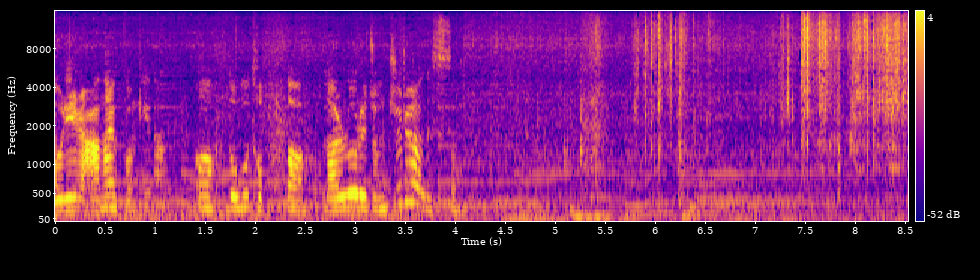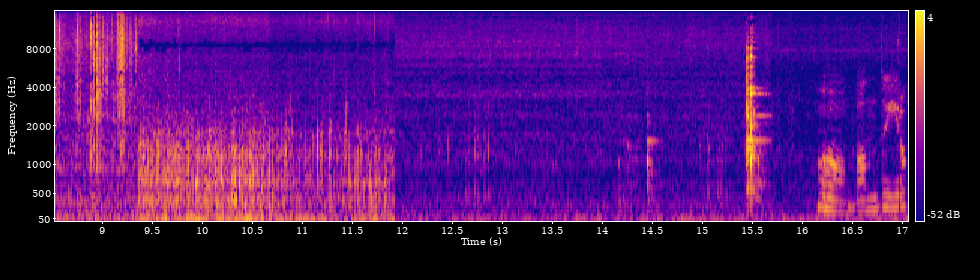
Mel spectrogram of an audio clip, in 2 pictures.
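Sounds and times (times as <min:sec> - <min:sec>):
dumplings sizzling in a frying pan: 0:05.3 - 0:16.4.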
